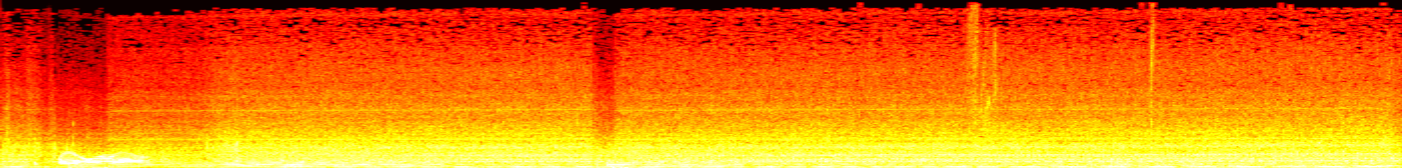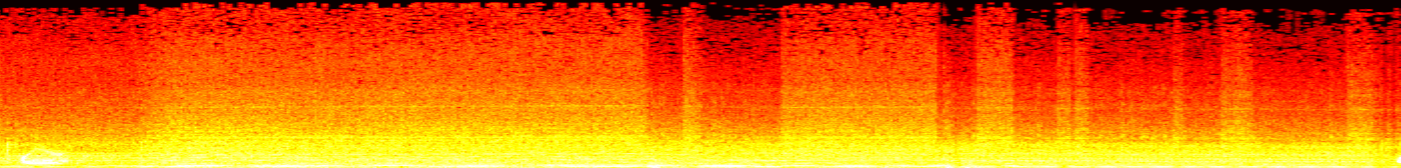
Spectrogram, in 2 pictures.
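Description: A race car engine roars steadily at high speed.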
